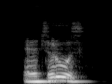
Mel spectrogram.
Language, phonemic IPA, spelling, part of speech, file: Moroccan Arabic, /ʕat.ruːs/, عتروس, noun, LL-Q56426 (ary)-عتروس.wav
- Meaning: billy goat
